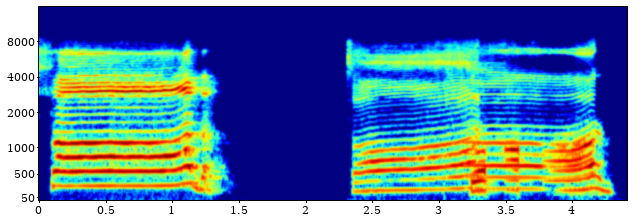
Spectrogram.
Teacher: সদ মোটা সদ বলে মুখটা গোলের মতো হয়ে আসে।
